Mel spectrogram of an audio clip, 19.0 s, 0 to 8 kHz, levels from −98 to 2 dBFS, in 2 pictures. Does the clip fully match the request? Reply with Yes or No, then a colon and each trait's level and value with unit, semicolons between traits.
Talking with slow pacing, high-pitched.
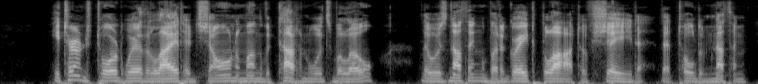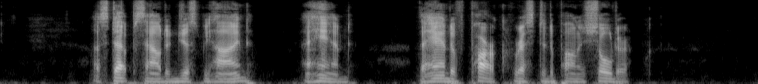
No: slow, 125 wpm; low, 100 Hz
